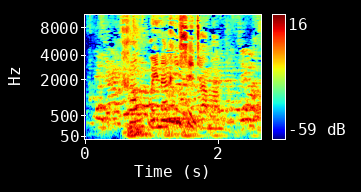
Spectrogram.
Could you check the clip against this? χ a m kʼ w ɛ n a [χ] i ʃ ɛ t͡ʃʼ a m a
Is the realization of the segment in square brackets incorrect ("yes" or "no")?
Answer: no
